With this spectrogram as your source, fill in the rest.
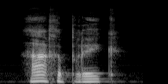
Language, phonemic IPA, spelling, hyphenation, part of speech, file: Dutch, /ˈɦaː.ɣəˌpreːk/, hagepreek, ha‧ge‧preek, noun, Nl-hagepreek.ogg
- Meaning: superseded spelling of hagenpreek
